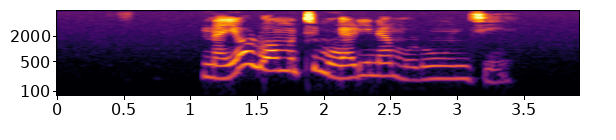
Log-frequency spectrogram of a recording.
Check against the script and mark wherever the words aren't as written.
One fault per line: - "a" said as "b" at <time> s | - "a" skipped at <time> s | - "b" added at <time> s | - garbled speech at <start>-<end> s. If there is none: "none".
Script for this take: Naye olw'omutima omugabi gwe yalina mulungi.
- "omugabi gwe" skipped at 2.0 s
